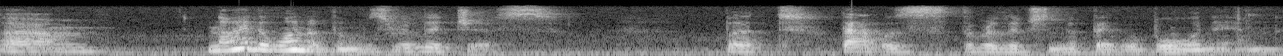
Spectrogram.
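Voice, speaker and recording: In a British accent, a woman speaks at a fairly slow pace, with noticeable background noise and audible room echo. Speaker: Holocaust refugee witness. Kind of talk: oral history testimony. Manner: hesitant, with many fillers.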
